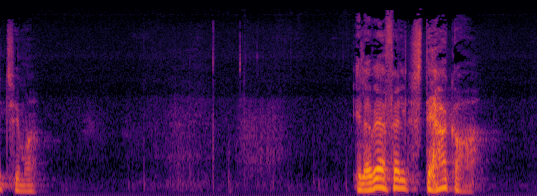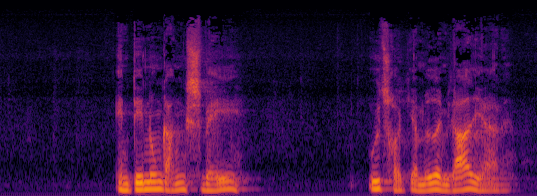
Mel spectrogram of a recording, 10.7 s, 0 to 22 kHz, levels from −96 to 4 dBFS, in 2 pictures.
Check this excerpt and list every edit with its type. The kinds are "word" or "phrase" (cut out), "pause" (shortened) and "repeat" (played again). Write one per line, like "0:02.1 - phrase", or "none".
0:04.1 - phrase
